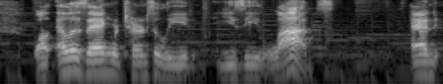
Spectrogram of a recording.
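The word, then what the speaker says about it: YZi Labs: elang Returns the lead easy labs and it's pronounced as easy Labs even though it's like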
